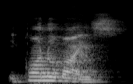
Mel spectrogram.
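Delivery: economize with co clearly stressed. Shown as a demonstration. Teacher repeats the stressed form for students. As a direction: lean on the co of economize. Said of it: "the stress is on C O".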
